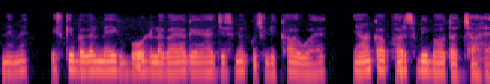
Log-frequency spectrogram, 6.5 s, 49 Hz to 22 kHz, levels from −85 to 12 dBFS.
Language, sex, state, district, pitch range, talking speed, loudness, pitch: Hindi, male, Bihar, Araria, 120-130 Hz, 185 wpm, -19 LUFS, 125 Hz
